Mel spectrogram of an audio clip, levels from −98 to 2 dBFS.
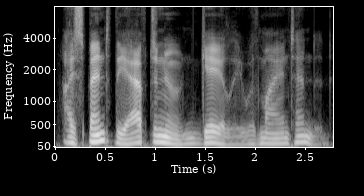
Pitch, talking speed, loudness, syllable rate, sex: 105 Hz, 170 wpm, -19 LUFS, 5.0 syllables/s, male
